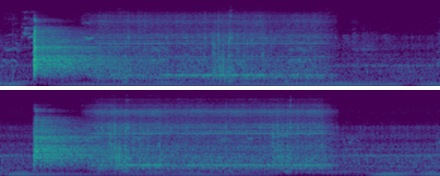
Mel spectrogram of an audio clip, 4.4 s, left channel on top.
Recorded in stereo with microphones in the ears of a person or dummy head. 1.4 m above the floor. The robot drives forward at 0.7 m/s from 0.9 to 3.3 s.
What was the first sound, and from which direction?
A clap, 50° left (ahead or behind).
